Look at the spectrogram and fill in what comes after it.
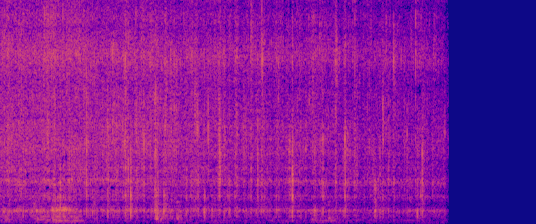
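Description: Mushrooms sizzling in a pot on a gas stove, stirred and scraped with a wooden spoon, with many small clicks of the spoon against the pot. The sound cuts off abruptly about four and a half seconds in.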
